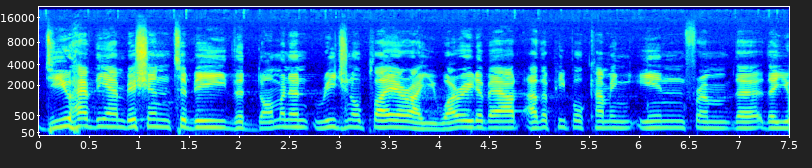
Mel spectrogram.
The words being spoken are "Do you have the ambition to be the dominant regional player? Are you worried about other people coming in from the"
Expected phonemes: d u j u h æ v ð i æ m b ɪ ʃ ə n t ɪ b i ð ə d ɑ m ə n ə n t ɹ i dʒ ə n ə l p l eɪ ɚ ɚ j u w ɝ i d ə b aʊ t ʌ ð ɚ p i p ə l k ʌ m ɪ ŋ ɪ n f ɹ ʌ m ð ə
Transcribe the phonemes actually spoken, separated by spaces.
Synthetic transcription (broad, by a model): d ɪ j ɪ v ð i æ m b ɪ ʃ ə n t ɪ b i ð ə d ɑ m ə n ə n t ɹ i dʒ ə n l p l eɪ ɚ ɚ j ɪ w ɝ i d ə b aʊ t ʌ ð ɚ p i p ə l k ʌ m ɪ ŋ ɪ n f ɹ ʌ m ð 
